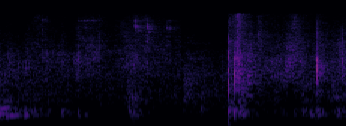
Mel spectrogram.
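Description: Quiet handling of a handbag and its strap, with one sharp metal click about one and a half seconds in as the strap's snap hook clips onto the bag's gold-tone hardware.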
